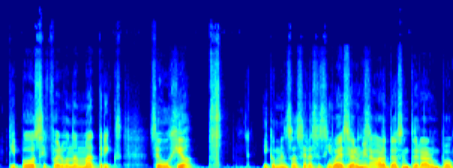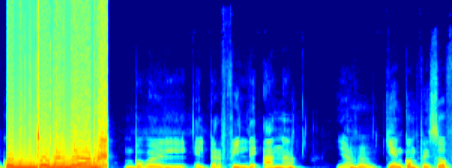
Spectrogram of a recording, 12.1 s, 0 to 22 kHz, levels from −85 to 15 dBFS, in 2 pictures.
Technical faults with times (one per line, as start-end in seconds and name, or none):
6.13-7.47 float read as integer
